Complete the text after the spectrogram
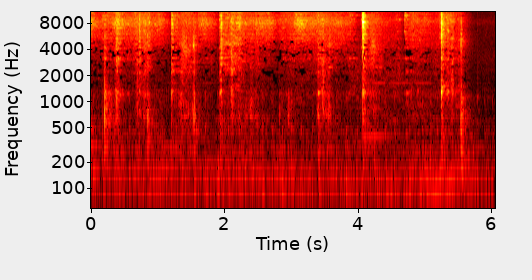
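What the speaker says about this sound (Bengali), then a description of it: "এই ডালটাকে আমি এখন ঝটপট ধুয়ে নেব। ধুয়ে আবার ওই ছাঁকনিতে ছেঁকে একটু শুকিয়ে নিয়ে একটা থালায় ছড়িয়ে দেব।" Lentils being rinsed by hand in a metal bowl and tipped into a strainer, with steady swishing and scraping and a few sharp metallic clinks, close and fairly quiet, no talking.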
